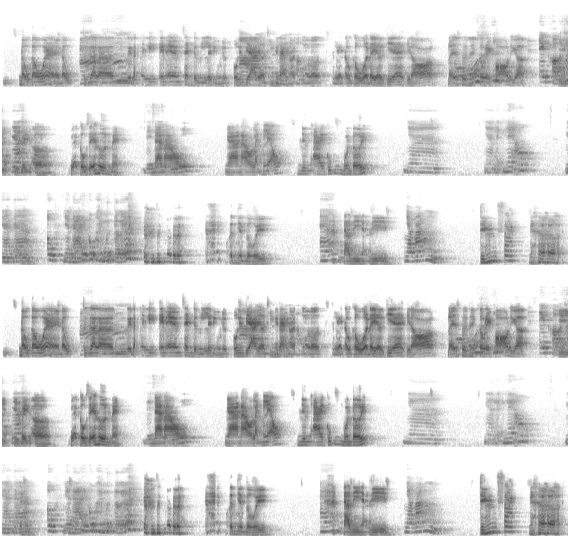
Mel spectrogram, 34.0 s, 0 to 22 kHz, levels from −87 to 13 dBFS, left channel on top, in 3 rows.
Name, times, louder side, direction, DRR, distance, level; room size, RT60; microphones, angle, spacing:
voice 1, 0.0-10.5 11.1-12.3 12.6-13.7 14.3-15.0 15.8-17.0 17.2-18.6 23.0-23.2 25.5-26.3 26.7-28.0 29.1-30.4 32.2-33.9, right 6 dB, 90° right, 0.6 m, -27 dB
voice 2, 1.5-2.6 4.7-6.0 9.0-10.0 10.7-11.8 14.1-15.0 19.3-20.0 20.9-21.8 22.6-23.2 23.5-25.3 29.0-29.4 30.7-31.4, left 1 dB, 85° left, 6.0 m, -34 dB
9.9 x 9.4 x 7.4 m
head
